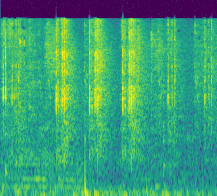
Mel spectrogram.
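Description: A quiet stretch of faint, scattered clicks and light handling noise, with one sharper click a little under a second in.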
